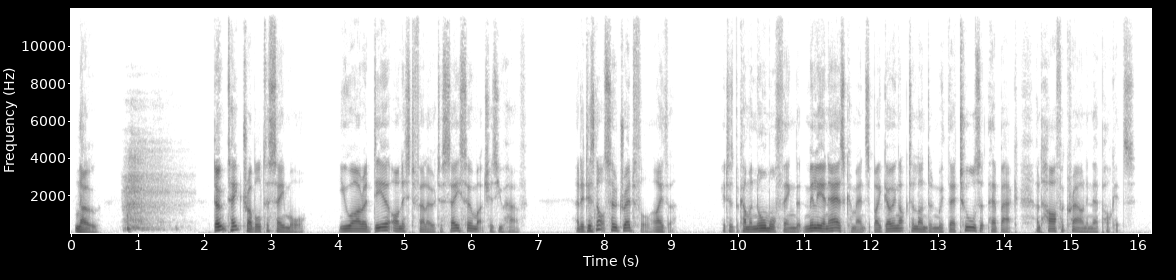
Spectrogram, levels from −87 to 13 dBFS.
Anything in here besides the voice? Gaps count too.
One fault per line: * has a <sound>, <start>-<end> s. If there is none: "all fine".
* has a sniff, 0.7-1.9 s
